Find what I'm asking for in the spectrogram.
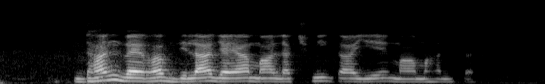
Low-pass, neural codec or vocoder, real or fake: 7.2 kHz; codec, 16 kHz in and 24 kHz out, 1 kbps, XY-Tokenizer; fake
